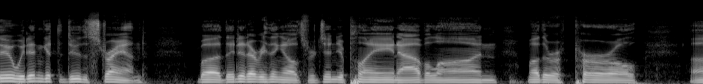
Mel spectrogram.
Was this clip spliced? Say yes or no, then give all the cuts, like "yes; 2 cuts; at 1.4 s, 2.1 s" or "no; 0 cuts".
no; 0 cuts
